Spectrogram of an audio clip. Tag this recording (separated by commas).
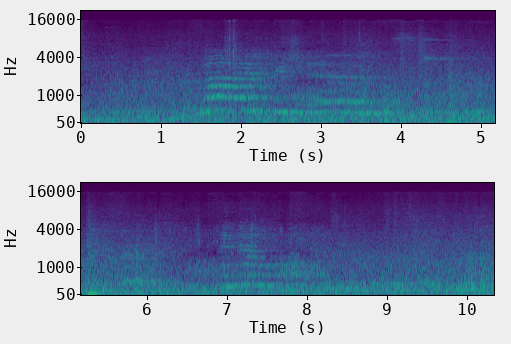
Speech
